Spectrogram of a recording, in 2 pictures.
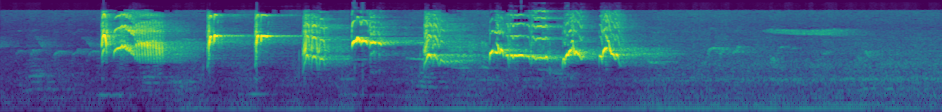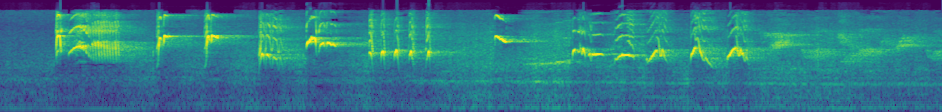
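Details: Orange-headed thrush singing loudly in the morning, a harsh song meant to get other orange-headed thrushes singing. Bursts of sharp, high, clipped notes come in quick clusters, then a rapid chattering run with slurred whistles, over a low steady hum.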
